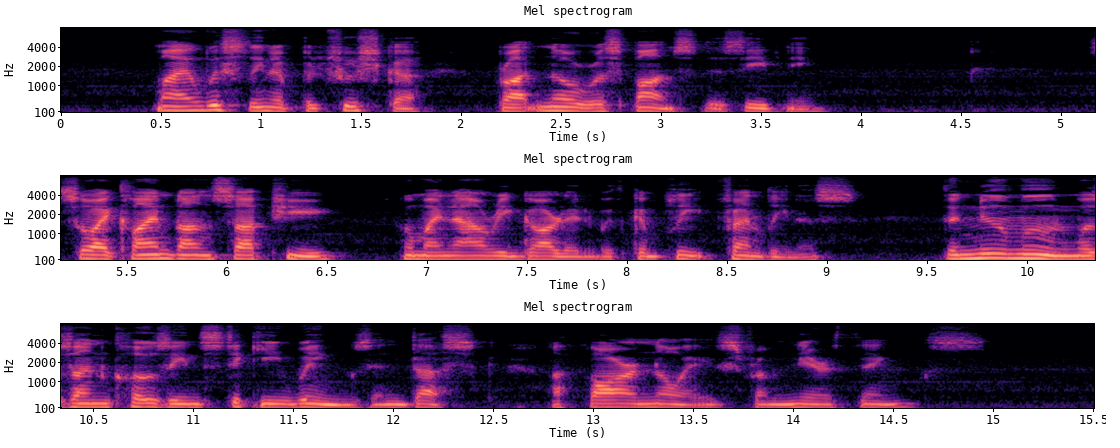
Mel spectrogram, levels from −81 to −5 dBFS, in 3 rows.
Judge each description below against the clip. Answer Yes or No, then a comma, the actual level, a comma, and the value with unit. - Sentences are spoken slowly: No, average, 145 wpm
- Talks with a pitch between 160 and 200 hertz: No, low, 115 Hz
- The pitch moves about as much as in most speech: Yes, average, 3.4 semitones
